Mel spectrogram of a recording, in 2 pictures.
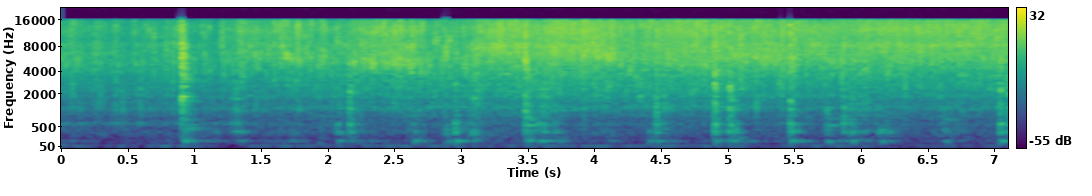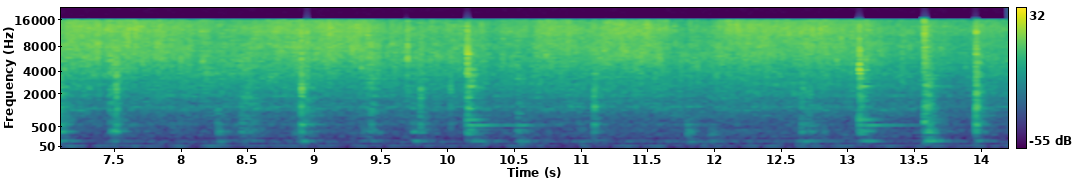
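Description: Sliced onions, garlic, chili and ginger sizzling in hot oil in a stainless steel pot while a spatula stirs them, clicking and scraping against the pot. A few louder knocks of the spatula come near the end.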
